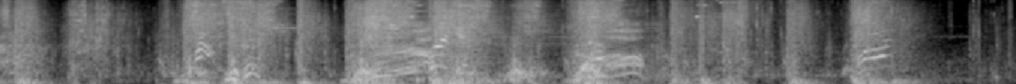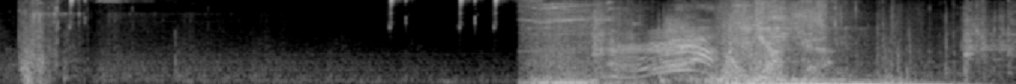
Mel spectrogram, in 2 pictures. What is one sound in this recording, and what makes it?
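A heavy sword slashes and clangs against metal.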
